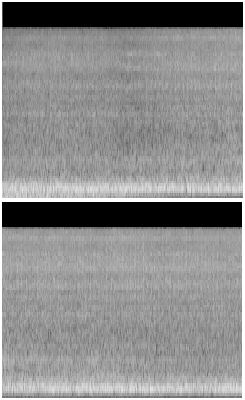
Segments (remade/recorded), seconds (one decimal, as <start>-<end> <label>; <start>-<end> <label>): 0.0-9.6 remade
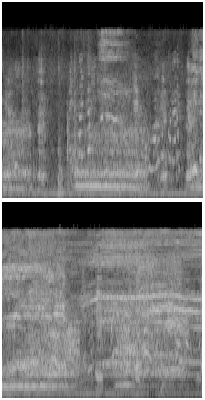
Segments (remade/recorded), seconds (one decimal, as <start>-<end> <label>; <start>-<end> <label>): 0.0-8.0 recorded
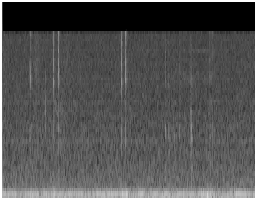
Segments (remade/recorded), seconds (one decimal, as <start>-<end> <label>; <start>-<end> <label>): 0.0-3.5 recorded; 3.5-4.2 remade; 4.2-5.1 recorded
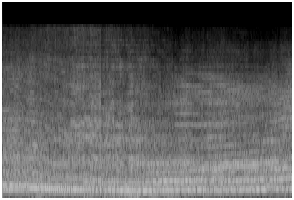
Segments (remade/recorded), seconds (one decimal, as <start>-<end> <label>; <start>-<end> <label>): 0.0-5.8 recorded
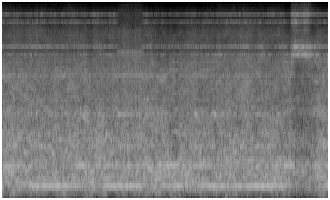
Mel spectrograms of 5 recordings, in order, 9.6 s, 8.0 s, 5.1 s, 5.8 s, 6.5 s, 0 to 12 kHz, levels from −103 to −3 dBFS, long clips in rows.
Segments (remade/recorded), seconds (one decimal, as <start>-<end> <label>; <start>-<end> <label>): 0.0-2.3 remade; 2.3-2.8 recorded; 2.8-6.5 remade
